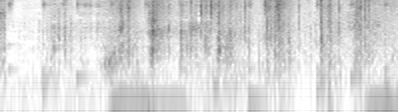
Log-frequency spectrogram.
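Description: Foil-backed plastic packaging bag crinkling and crackling as hands open it and reach in for the garment inside, with a few low handling bumps.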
